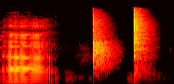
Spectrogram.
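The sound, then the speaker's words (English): Two sharp hand claps ring out about half a second apart, each with a brief decaying tail, following a short voiced sound. “Just clapping.”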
